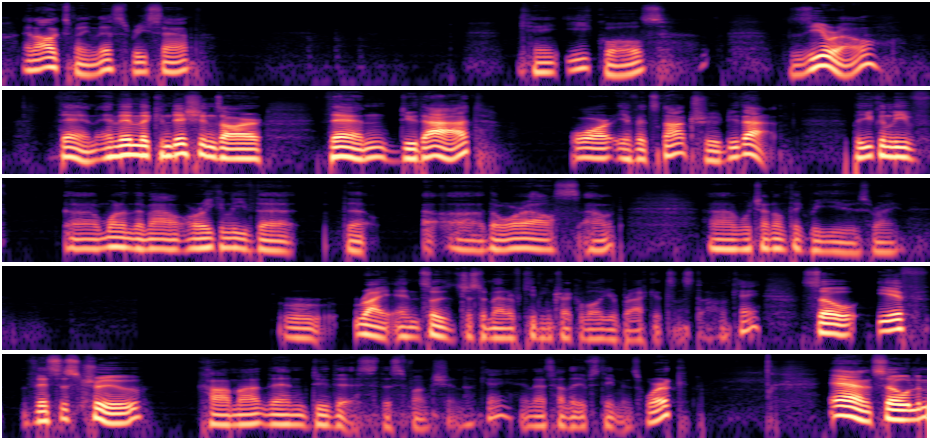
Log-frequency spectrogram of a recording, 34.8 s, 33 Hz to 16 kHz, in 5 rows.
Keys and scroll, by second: 9.3 shift+[, 9.4 shift+], 12.1 shift+space, 12.4 shift+[, 12.5 shift+], 21.8 alt+|.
